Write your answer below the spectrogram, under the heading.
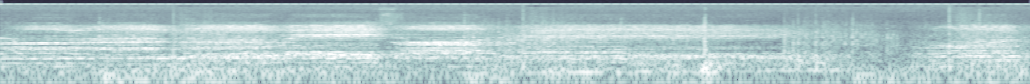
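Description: Music with choral singing, long held notes at an even level, and one short crack about five seconds in.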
